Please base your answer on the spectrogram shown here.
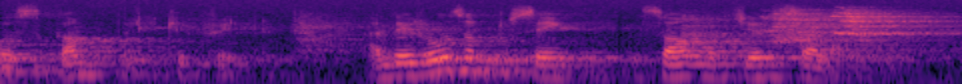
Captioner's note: mother quotes in another language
